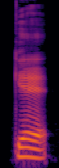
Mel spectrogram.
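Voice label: "ge", Japanese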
